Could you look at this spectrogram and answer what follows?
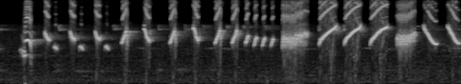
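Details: Long-tailed shrike, said to be fierce, delivering a rapid series of short, bright upward-hooked chirps, about four a second, with harsher buzzy bursts mixed in partway through.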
